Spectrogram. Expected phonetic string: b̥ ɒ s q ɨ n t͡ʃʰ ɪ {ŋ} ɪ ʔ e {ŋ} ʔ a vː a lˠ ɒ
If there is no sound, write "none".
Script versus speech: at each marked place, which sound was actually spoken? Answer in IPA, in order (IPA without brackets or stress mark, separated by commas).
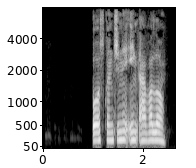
n, ŋ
